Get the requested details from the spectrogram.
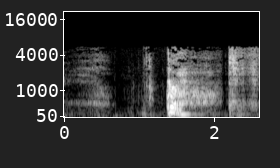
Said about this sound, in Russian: Что-то я сегодня чихаю.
